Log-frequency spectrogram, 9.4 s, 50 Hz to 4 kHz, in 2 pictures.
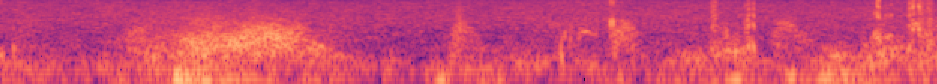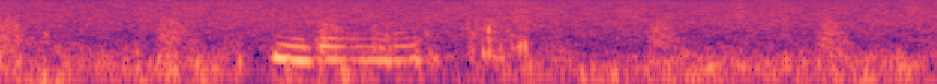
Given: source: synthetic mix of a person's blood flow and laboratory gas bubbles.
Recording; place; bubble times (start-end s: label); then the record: Doppler ultrasound of blood flow; subclavian vein
0.00-0.28 s: bubbles
2.72-3.16 s: bubbles
3.54-3.81 s: bubbles
4.29-4.80 s: bubbles
6.54-6.64 s: bubbles
6.79-6.87 s: bubbles
7.01-7.34 s: bubbles
From the record:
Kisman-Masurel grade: 221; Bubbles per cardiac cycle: several, 3 to 8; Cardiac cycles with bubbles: 10 to 50%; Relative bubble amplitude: barely perceptible (0.100 to 0.250); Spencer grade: 2 (many but less than half of the cardiac periods contain bubble signals, singularly or in groups); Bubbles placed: anywhere in the cardiac cycle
